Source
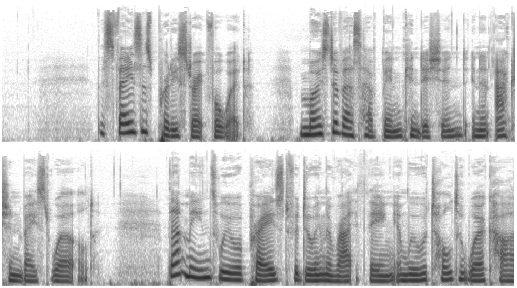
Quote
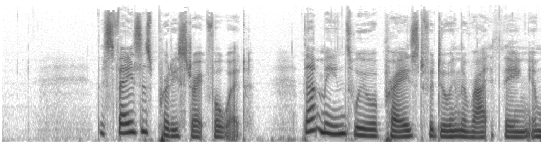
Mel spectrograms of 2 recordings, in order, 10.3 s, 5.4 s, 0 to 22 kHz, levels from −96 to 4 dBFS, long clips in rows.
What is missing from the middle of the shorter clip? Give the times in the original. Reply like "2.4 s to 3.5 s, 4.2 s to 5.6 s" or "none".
2.8 s to 6.6 s

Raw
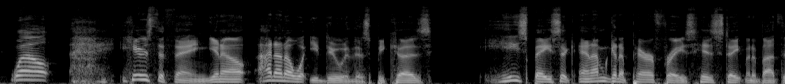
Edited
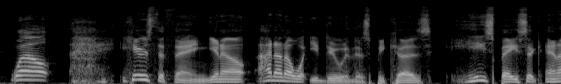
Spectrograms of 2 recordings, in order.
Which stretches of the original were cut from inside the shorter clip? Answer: 4.4 s to 4.7 s

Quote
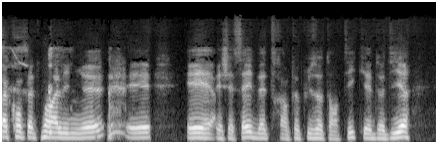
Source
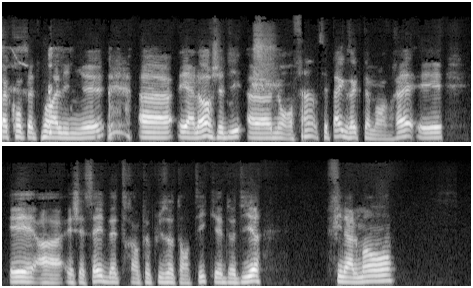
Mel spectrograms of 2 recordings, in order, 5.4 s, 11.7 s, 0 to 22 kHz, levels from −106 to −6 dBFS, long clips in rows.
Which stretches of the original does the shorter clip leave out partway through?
1.5 s to 5.2 s, 6.3 s to 6.6 s

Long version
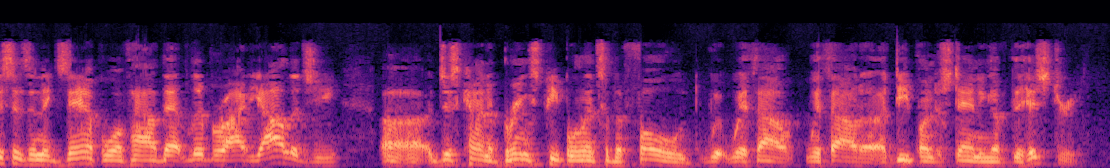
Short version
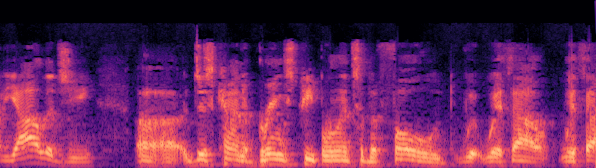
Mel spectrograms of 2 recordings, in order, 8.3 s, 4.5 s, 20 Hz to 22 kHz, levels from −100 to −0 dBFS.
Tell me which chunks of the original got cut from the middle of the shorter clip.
none

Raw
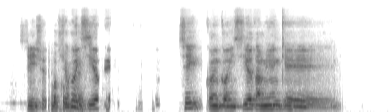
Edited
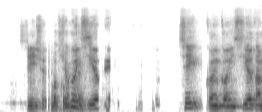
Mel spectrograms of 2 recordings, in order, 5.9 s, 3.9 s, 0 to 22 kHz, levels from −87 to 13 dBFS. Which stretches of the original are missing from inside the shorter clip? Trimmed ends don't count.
none

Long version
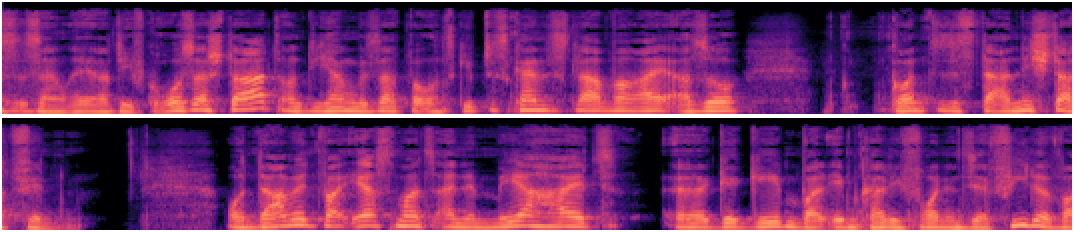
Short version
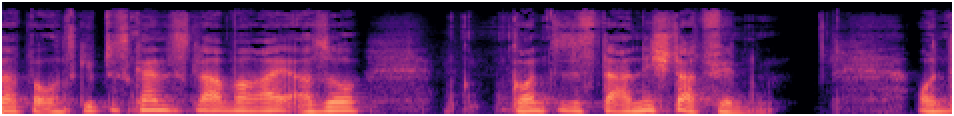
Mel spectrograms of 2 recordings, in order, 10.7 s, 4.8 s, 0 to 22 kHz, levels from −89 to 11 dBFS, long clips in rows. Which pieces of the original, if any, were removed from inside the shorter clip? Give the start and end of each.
none

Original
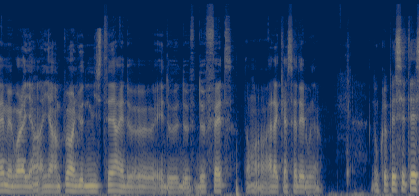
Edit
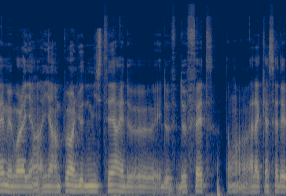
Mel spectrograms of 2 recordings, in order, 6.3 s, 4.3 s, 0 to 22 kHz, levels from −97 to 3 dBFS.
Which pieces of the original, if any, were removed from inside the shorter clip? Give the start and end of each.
2.4 s to 2.7 s

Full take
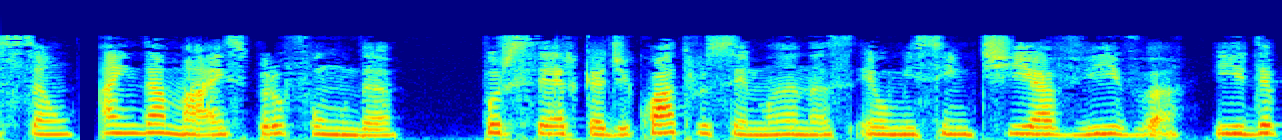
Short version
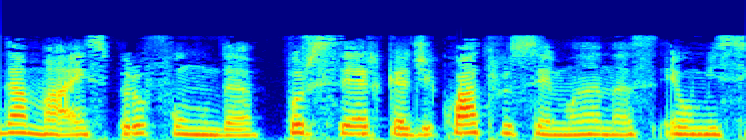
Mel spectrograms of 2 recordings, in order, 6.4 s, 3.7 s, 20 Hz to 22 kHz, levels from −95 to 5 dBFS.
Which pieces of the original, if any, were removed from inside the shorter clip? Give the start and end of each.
2.0 s to 2.3 s

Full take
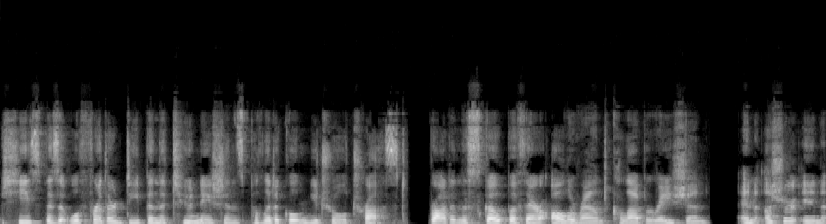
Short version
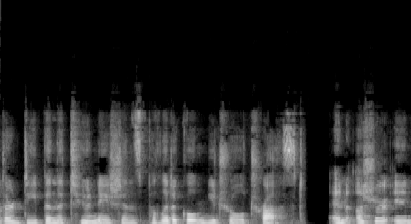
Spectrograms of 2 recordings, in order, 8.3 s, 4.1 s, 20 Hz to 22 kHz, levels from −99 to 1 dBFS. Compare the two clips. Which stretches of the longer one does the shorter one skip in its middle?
4.1 s to 7.2 s

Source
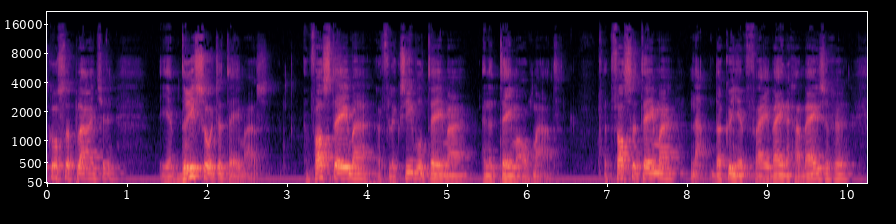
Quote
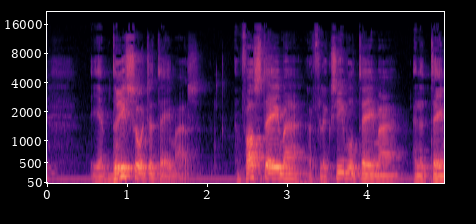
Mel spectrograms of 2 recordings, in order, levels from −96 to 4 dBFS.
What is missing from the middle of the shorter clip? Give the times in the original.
none

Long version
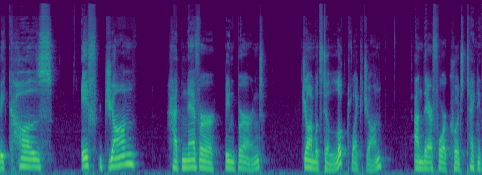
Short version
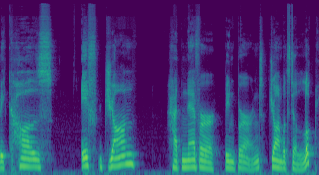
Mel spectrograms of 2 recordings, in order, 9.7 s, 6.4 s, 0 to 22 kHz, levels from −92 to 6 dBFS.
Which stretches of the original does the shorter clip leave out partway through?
5.3 s to 6.0 s

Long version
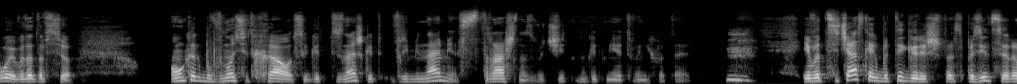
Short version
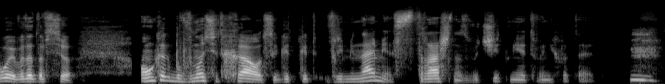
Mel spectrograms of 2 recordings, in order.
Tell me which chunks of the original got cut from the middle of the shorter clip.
1.3 s to 1.6 s, 3.3 s to 3.6 s, 5.7 s to 6.0 s

